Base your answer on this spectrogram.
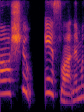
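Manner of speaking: put-on Southern accent. Showing how to start the Southern accent by repeating Larry the Cable Guy: Larry the Cable Guy Southern accent. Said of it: "just repeat everything Larry the Cable Guy says".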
